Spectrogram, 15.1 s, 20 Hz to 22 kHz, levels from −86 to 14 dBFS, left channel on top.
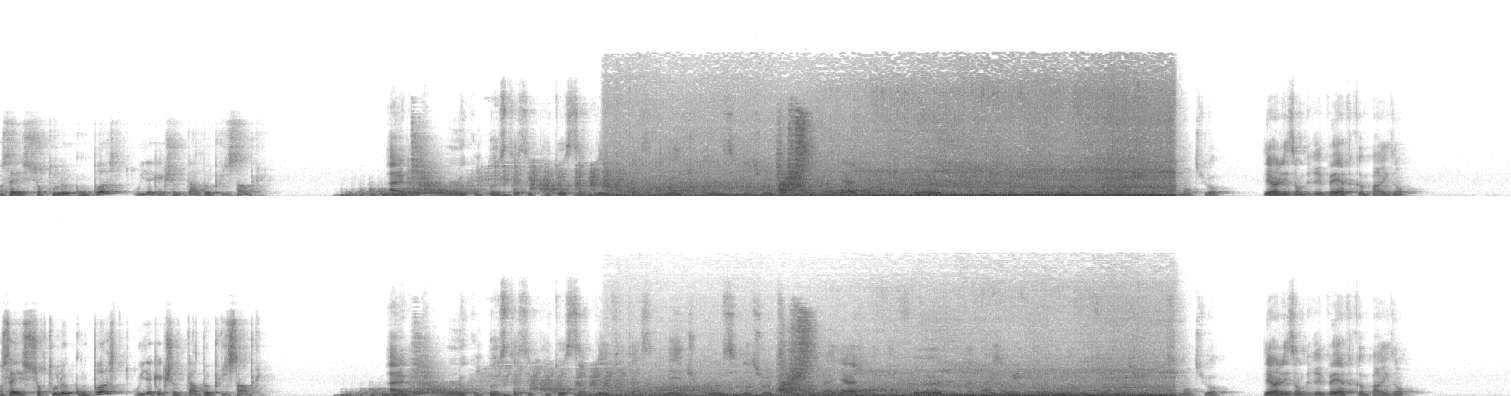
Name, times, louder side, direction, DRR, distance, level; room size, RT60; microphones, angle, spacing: voice 1, 0.0-2.5 7.1-7.3 10.0-10.3, right 2 dB, 50° right, 8 dB, 1.5 m, -25 dB
sound 1, 3.4-7.2 7.8-10.7, left 2 dB, 65° left, 4.4 m, -26 dB
voice 2, 3.9-10.0 10.3-12.2 12.6-14.0, equal, ahead, 7 dB, 0.6 m, -25 dB
sound 2, 6.0-11.8, left 3 dB, 40° left, 0.6 m, -19 dB
12.5 x 12.5 x 4.0 m, 0.40 s
head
